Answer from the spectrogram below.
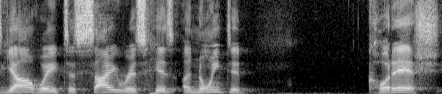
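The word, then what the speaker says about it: כורש: to Cyrus his anointed koresh is the Hebrew pronunciation of the word Cyrus koresh is this king's name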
